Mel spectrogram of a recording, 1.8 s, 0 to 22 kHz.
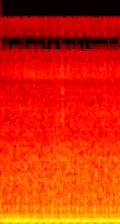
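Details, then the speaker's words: Dream car just fired right up after valve adjustment (at least half the valves had no clearance, spec .006), valve clearance possibly the issue; even low putter about eight beats a second, no ticks, misses or hunting: normal idle. "I mean, it just fired right up. Yeah. So was the valve clearance might have been the issue."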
